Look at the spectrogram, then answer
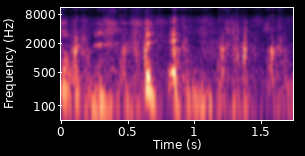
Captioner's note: laughs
